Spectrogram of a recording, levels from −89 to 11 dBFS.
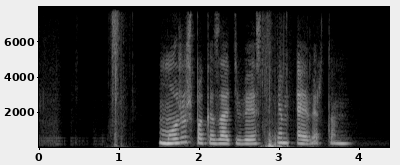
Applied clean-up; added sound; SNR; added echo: neural mask model RNNoise.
